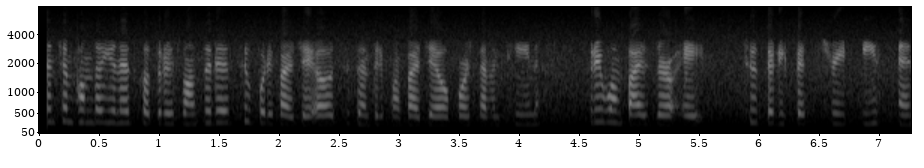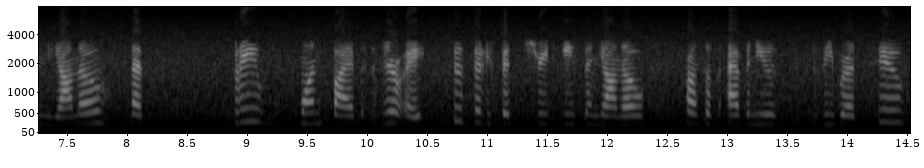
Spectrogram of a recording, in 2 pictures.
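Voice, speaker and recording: A woman working as a police dispatcher, reading out codes, plates and addresses in a rapid, clipped way over a police radio. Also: on the high side, fairly even intonation. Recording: muffled scanner radio with hiss.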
